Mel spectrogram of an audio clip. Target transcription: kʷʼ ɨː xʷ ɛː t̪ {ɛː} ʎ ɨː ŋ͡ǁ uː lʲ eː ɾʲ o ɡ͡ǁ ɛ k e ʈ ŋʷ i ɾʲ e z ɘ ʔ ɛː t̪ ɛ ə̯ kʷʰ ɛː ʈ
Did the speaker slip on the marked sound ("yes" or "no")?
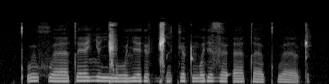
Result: yes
